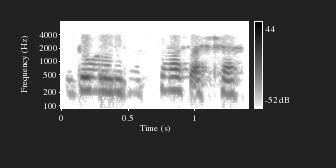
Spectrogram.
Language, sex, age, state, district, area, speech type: Kashmiri, female, 30-45, Jammu and Kashmir, Pulwama, urban, conversation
